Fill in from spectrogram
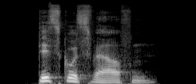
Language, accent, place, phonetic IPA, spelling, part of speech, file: German, Germany, Berlin, [ˈdɪskʊsˌvɛʁfən], Diskuswerfen, noun, De-Diskuswerfen.ogg
- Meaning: discus throw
